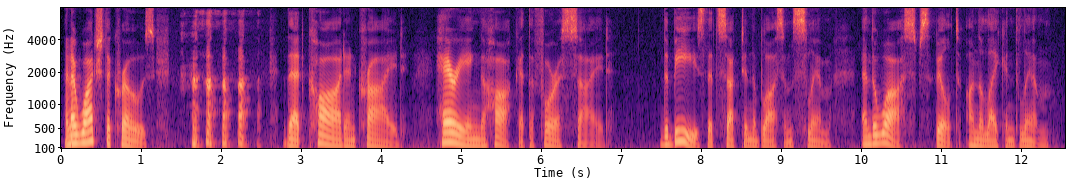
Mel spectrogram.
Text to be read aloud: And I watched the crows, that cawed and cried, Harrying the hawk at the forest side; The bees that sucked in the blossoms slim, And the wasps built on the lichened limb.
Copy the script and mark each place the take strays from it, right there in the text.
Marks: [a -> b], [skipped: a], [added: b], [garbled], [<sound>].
And I watched the crows, [laugh] that cawed and cried, Harrying the hawk at the forest side; The bees that sucked in the blossoms slim, And the wasps built on the lichened limb.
